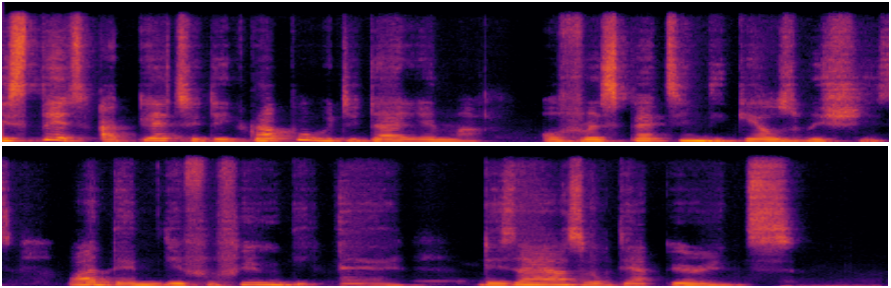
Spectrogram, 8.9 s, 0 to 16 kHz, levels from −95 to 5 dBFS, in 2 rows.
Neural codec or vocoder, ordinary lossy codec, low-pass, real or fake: codec, 44.1 kHz, 2.6 kbps, DAC; none; 14.4 kHz; fake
